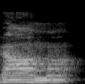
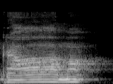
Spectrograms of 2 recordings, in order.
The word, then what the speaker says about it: Rama: The short in Hare Krishna and Rama is closed, like in but. The long in Rama is open, like in far.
